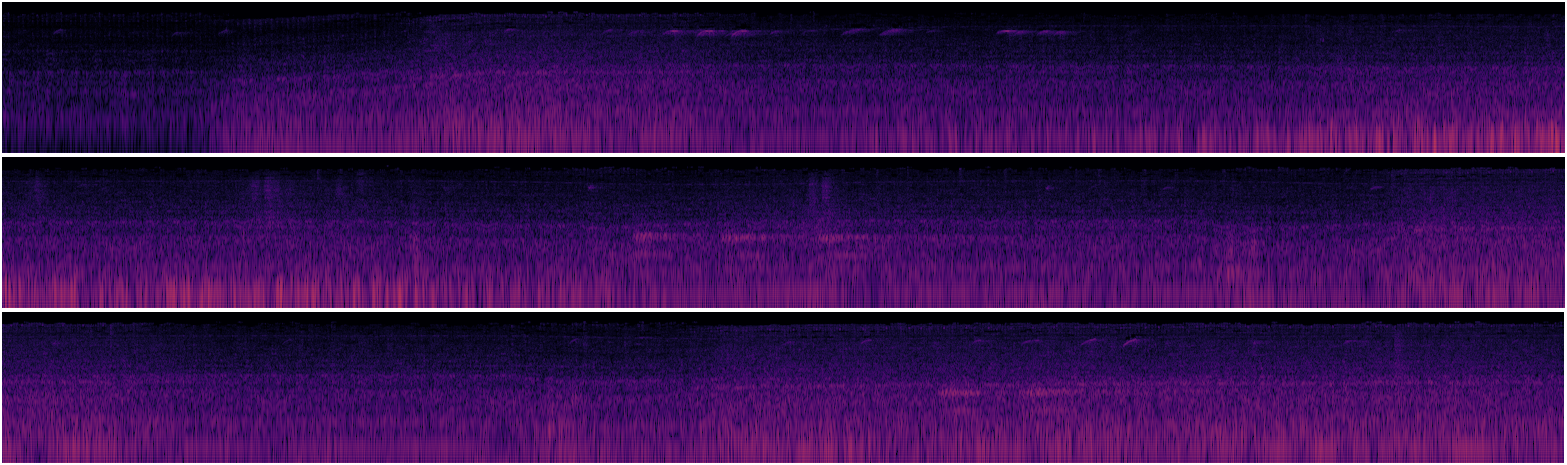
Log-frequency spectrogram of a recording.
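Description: A truck engine rumbles and revs as the truck drives along a dirt road.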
